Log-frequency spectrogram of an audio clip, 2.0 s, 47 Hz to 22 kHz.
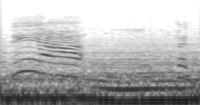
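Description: Mazda RX-7's 13B rotary engine droning steadily, heard from inside the cabin while driving; a second steady low tone joins about halfway through. A brief voice sounds near the start.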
